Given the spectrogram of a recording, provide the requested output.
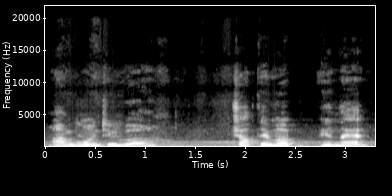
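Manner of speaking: ordinary delivery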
